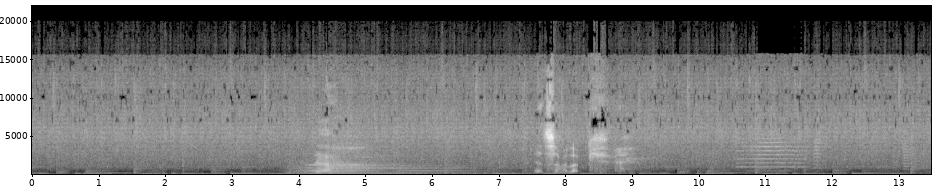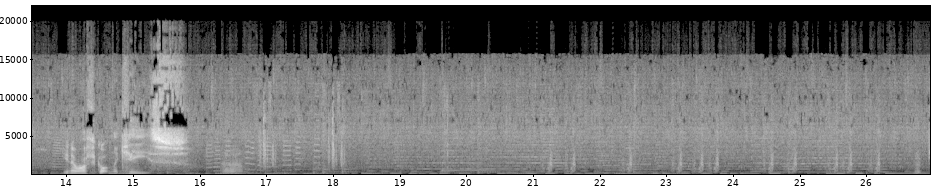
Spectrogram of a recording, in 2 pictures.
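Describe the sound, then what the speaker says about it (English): Steady rain hisses outdoors in the video game Deadly Premonition, a soft constant patter behind the scene while someone speaks over it and a few brief louder sounds cut through. "It's raining outside."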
